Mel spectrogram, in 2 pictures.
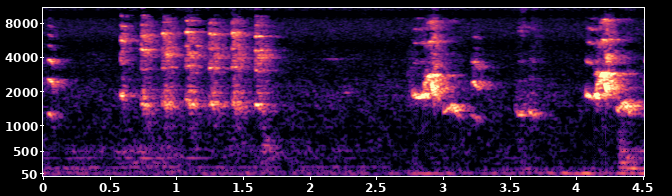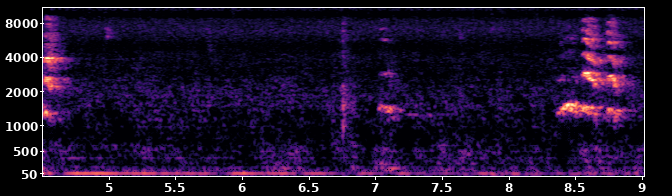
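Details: Cockatiel calling in scattered bursts of rapid, stacked chirps and short squawky notes with pauses between, set against a constant low rumbling background hum.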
